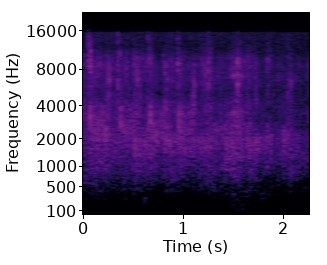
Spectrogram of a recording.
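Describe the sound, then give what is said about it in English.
Church audience applauding in a worship service, a soft, continuous patter of many hands at an even level throughout. “If you believe it's coming, give the Lord a big round of applause in this place.”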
